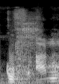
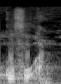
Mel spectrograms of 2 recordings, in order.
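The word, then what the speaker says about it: كفؤا: Itu bacanya seperti itu, kuf'an atau kufu'an bil hamzah.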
